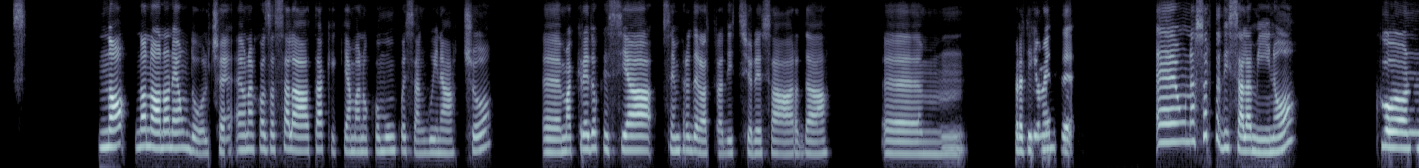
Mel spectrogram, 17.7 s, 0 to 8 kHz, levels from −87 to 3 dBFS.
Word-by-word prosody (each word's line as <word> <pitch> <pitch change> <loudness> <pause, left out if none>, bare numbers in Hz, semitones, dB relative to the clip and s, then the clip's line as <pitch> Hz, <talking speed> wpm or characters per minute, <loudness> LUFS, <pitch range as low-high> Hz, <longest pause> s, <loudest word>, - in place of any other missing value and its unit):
s - - -4 0.9
no, 265 +3 +6
no, 265 +2 +2
no, 260 -2 +7
non 250 +1 +2
è 245 - +3
un 250 -1 -2
dolce, 185 0 -6
è 220 - -7
una 230 +1 -2
cosa 230 -1 -5
salata 225 -1 +2
che 205 -3 -18
chiamano 200 0 -5
comunque 210 +1 -6
sanguinaccio, 185 - -6 0.6
ehm, 195 -1 -1
ma 205 0 0
credo 230 +3 -1
che 240 -2 -7
sia 215 0 +5
sempre 215 0 -6
della 190 -4 -1
tradizione 180 0 -8
sarda, 175 0 -2 0.6
ehm, 170 - -4 0.6
praticamente 215 0 -1 1.0
è 330 +1 +5
una 345 +1 0
sorta 435 +2 -2
di 250 +1 -3
salamino 210 - +1 0.9
con 255 -2 +6
210 Hz, 110 wpm, -21 LUFS, 185-245 Hz, 1.0 s, no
